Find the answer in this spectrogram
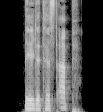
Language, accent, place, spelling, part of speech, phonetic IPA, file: German, Germany, Berlin, bildetest ab, verb, [ˌbɪldətəst ˈap], De-bildetest ab.ogg
- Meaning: inflection of abbilden: 1. second-person singular preterite 2. second-person singular subjunctive II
